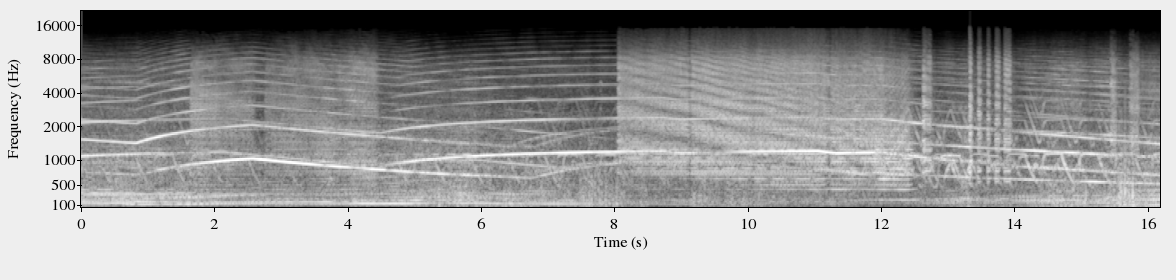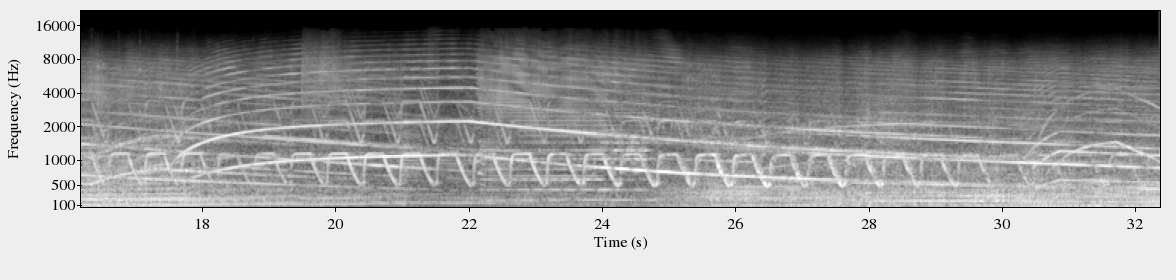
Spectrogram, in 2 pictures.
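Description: Several fire trucks' sirens sounding at once: long wails that wind up and slowly wind down, overlapping one another, joined about halfway through by a fast warbling siren. A loud horn blast lasts about four seconds, starting some eight seconds in.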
